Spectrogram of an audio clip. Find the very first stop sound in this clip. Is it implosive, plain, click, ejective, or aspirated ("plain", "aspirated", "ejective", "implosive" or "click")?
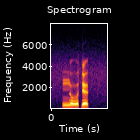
implosive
